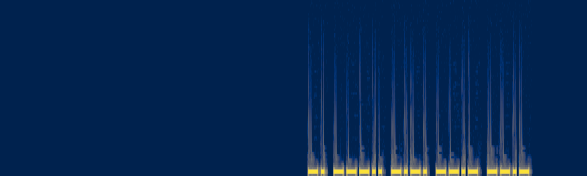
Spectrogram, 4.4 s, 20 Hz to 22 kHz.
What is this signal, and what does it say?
Morse code, heard as a keyed tone, about 52 wpm, 700 Hz. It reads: N8CQQ
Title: USA Call Signs - 5 Characters - Repeated 3x - 50wpm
